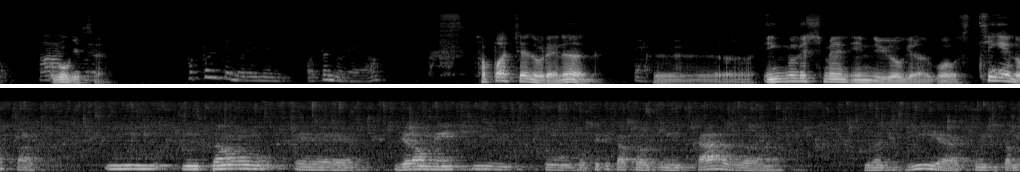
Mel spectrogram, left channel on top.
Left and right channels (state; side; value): different; both; correlation -0.01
